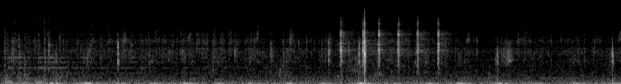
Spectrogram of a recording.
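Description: Footsteps moving quickly over dry dirt and through brush, with irregular taps and rustles and a quick run of sharp clicks a little past halfway.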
